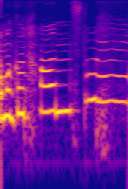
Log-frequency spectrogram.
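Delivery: put-on friendly tone. Showing how they call people hun when being nice: imitating a nice tone. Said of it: "But if I'm being nice".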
